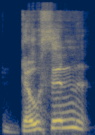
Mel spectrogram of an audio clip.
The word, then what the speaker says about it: Dothan: So our second uh dot to add to the map is Lucha and he would like the dot put in Dothan, Alabama.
